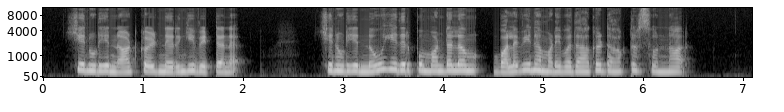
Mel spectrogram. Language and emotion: Tamil, sad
